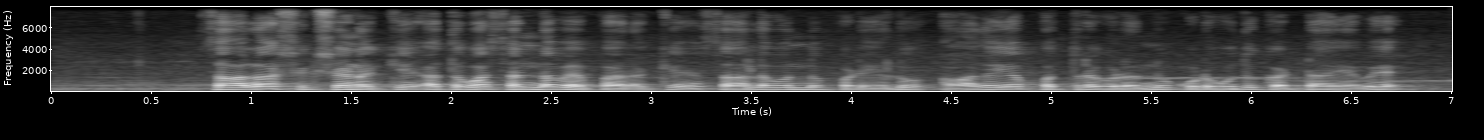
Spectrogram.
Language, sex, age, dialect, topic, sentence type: Kannada, male, 51-55, Mysore Kannada, banking, question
